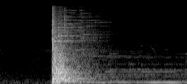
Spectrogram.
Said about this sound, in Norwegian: Mens jeg sitter og jobber, så hører jeg brått et stort dunk, en ordentlig banking, et stort bank fra akkurat som noen som tar knokene og slår ned i bordplata. Og det kommer fra bordet.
